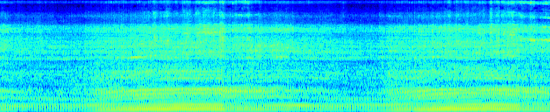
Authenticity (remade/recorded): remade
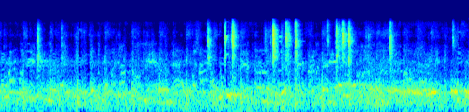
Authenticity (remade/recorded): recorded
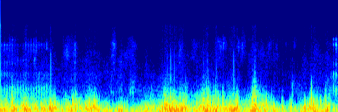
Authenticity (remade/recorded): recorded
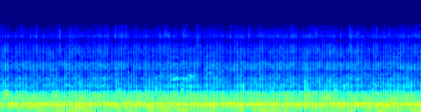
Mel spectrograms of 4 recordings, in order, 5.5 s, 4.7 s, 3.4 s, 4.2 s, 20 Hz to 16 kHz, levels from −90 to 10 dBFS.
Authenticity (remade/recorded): remade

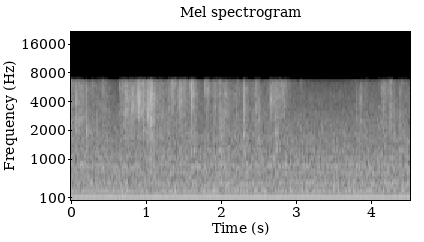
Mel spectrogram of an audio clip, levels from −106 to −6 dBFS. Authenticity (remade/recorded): recorded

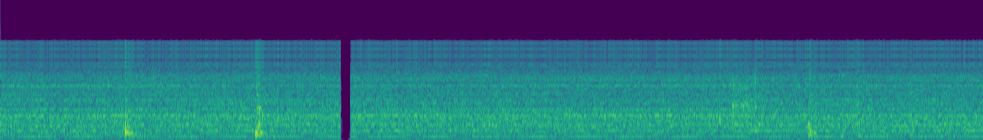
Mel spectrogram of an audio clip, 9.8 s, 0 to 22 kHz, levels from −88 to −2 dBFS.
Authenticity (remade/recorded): recorded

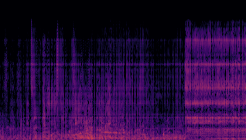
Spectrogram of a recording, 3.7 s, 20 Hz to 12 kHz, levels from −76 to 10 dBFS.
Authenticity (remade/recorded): remade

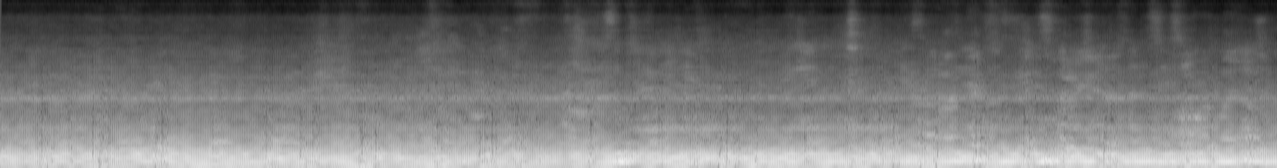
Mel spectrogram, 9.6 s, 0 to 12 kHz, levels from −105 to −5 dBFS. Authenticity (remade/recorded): remade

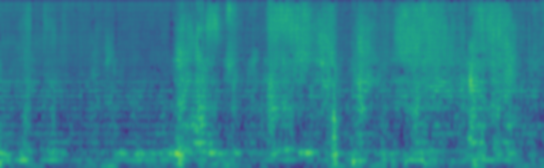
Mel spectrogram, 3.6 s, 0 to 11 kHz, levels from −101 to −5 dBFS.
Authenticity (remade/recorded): remade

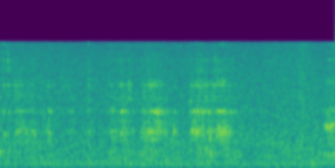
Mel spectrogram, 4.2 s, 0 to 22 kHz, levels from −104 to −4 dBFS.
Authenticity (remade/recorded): recorded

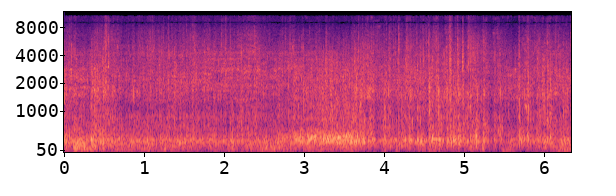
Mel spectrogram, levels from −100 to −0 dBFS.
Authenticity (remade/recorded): recorded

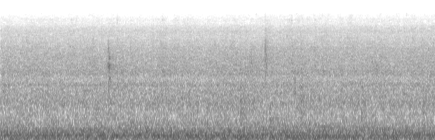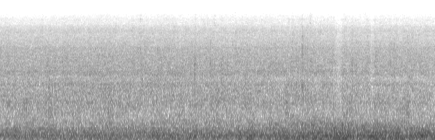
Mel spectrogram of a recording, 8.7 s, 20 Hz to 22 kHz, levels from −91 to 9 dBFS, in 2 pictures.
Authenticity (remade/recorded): recorded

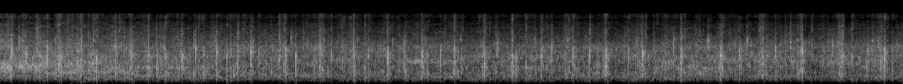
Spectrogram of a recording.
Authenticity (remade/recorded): remade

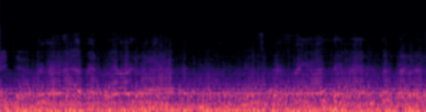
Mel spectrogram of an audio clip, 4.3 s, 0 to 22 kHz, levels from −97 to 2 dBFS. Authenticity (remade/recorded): remade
